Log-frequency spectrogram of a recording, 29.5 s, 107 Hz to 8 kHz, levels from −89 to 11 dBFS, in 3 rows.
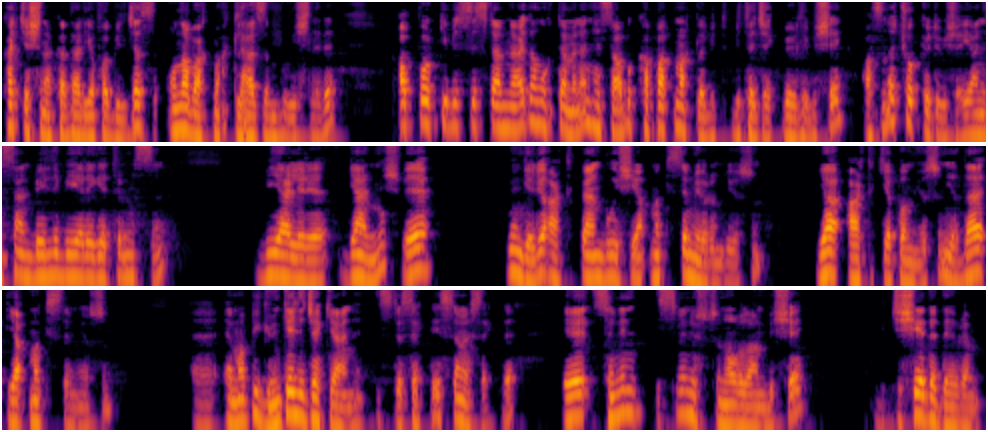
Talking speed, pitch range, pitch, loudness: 140 wpm, 120-160 Hz, 135 Hz, -20 LUFS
